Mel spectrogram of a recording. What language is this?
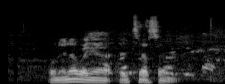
Basque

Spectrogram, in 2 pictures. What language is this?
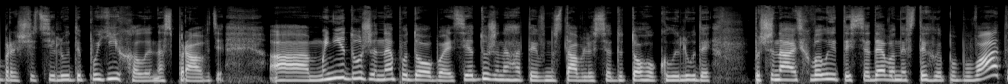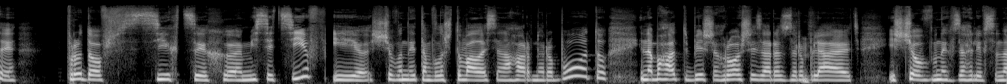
Ukrainian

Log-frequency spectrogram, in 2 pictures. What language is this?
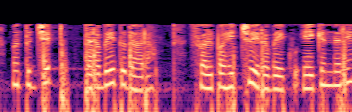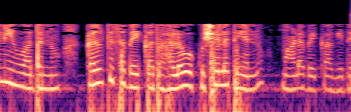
Kannada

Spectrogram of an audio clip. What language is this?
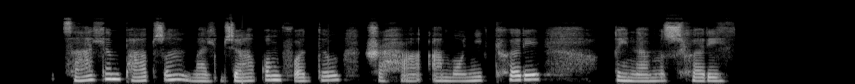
Kabardian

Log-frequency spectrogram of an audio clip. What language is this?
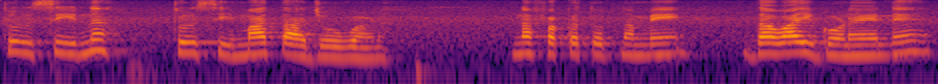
Sindhi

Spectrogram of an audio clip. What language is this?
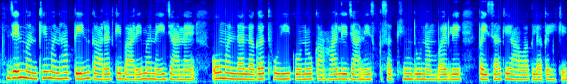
Chhattisgarhi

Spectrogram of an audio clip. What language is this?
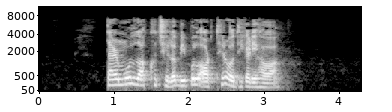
Bangla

